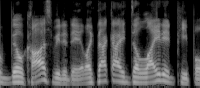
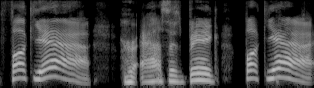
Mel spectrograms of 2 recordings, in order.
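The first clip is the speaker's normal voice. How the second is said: mock cheering; 5 semitones higher, much slower than usual. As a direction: cheer it like a leering fan. Imagined crowd cheering.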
